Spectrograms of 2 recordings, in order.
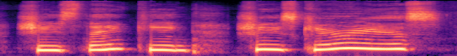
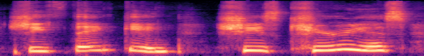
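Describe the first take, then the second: First: Sung. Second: Cooing. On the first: Repeats louder, higher. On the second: Cooing about doll. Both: Pretend.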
